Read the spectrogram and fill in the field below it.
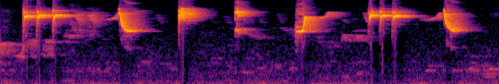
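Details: Loud, rough sunbird singing meant to stir other birds into song, with thin high trilled notes alternating with sharp falling chips, each phrase separated by short pauses.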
